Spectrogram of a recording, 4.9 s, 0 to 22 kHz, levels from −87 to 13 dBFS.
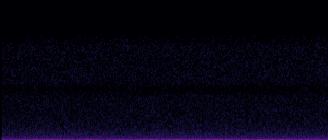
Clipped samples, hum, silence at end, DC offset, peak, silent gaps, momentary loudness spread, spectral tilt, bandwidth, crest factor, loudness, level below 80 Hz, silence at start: under 0.1%; none; 0 s; under 0.1%; -42 dBFS; none; 1 LU; -4.5 dB/octave; 16.5 kHz; 12 dB; -58 LUFS; -58 dBFS; 0.05 s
